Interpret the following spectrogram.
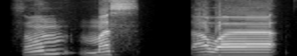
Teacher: هو الذی خلق لکم ما فی الارض جمیعا ثم استوى، سا میم پہ ثم، میم کے اوپر تشدید غنہ کریں گے، میم کو دوبارہ سین کے ساتھ ملائیں گے · واو مد کھڑا زبر واو کے اوپر چھوٹی مد ہے، تین الف کی مقدار کھینچ کر پڑھیں گے، اس یا کو نہیں پڑھیں گے۔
